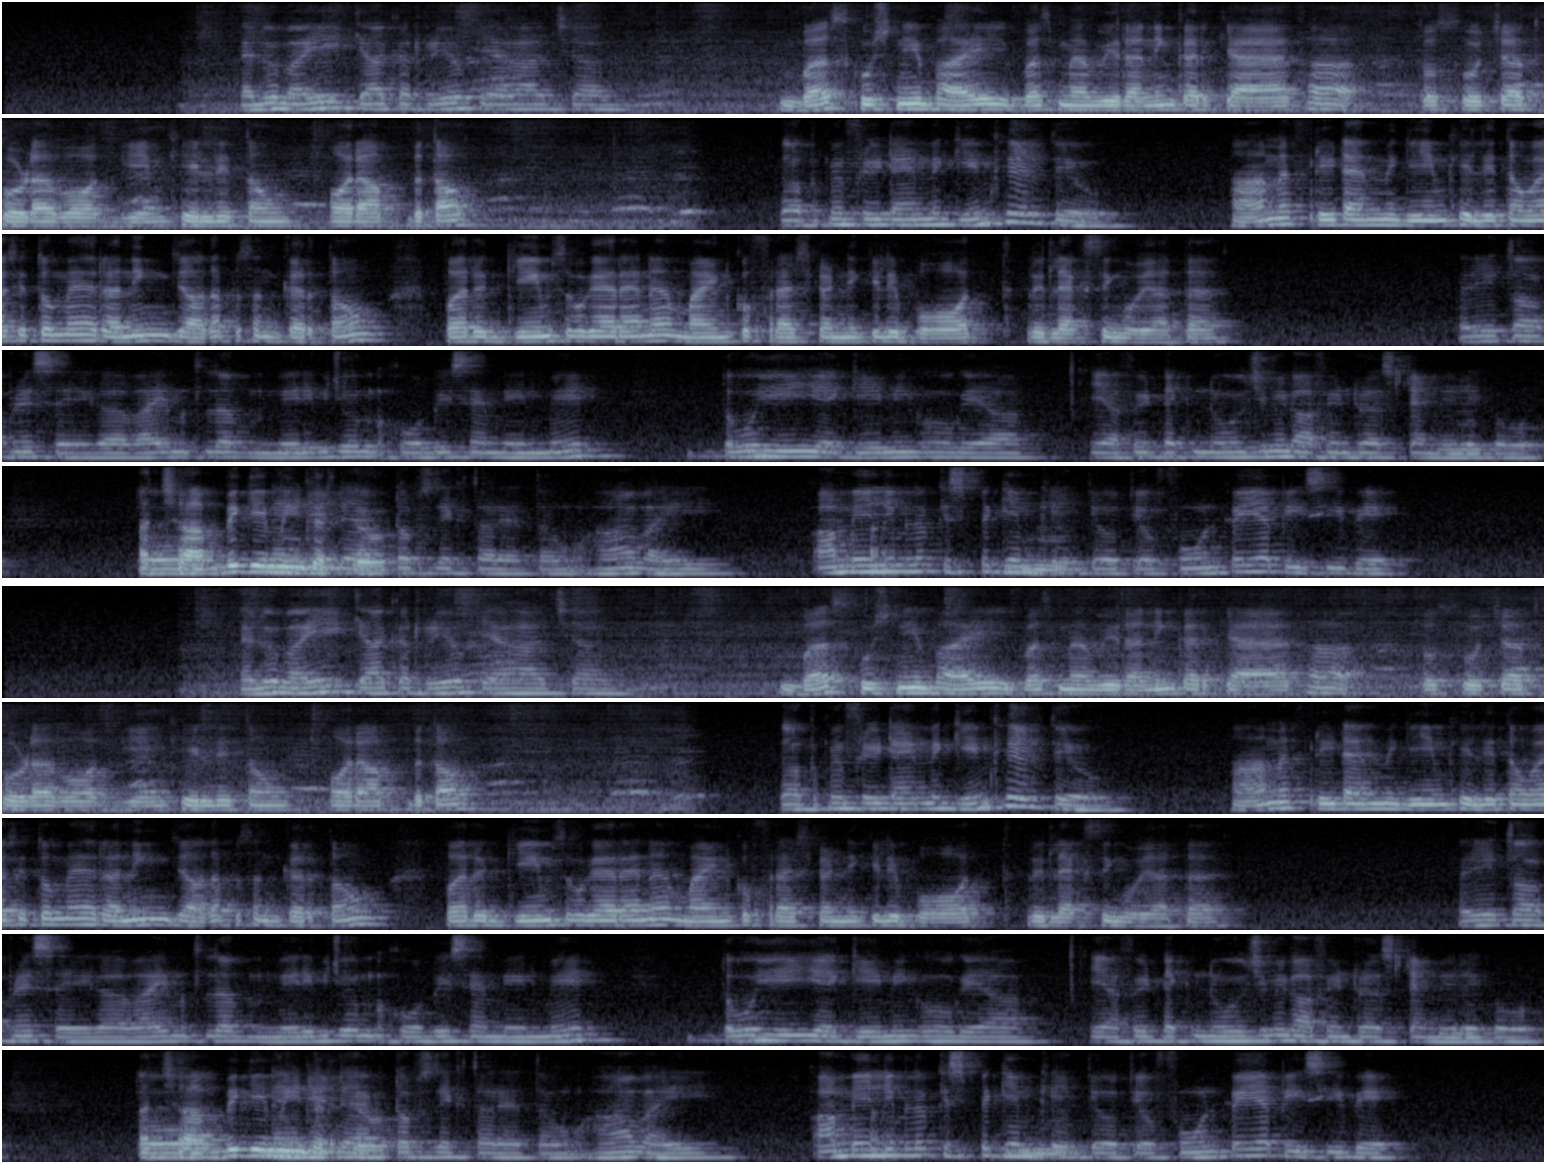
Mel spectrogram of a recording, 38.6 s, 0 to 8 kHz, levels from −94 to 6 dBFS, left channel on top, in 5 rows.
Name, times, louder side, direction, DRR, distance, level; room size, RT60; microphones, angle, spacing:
sound 1, 0.9-11.1, equal, 50° right, 7.5 m, -46 dB
voice 1, 1.2-3.1 11.6-13.3 22.7-26.1 26.7-28.3 28.6-30.8 31.5-34.5 34.9-37.8, right 1 dB, 20° right, 6 dB, 2.0 m, -34 dB
voice 2, 3.9-6.8 7.1-10.1 13.9-17.3 17.6-21.5 26.6-27.0 30.3-30.5 31.5-32.8 35.9-36.2, left 2 dB, 25° left, 3 dB, 1.0 m, -28 dB
16.5 x 11.0 x 2.4 m, 0.28 s
head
